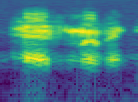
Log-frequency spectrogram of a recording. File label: has movement, combine soldier; hl2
